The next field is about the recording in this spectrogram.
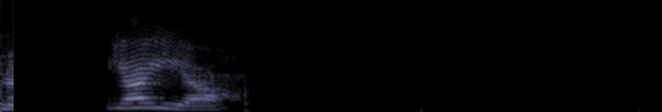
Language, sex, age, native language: Icelandic, female, 7, Icelandic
